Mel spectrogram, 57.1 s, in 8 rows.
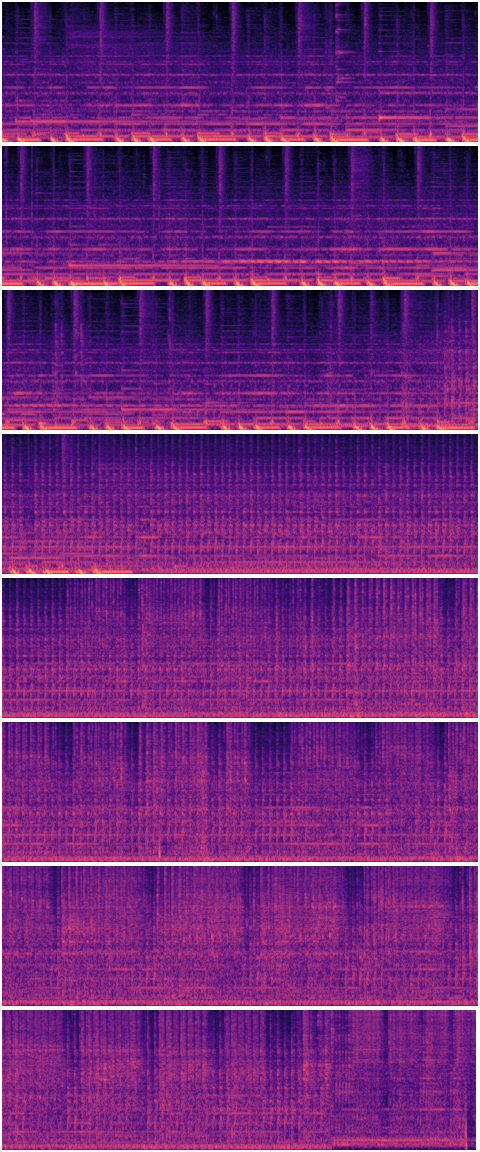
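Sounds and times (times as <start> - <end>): wood lathe running with clatter: 0.0 - 57.0
turning tool cutting wood: 18.3 - 57.0.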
